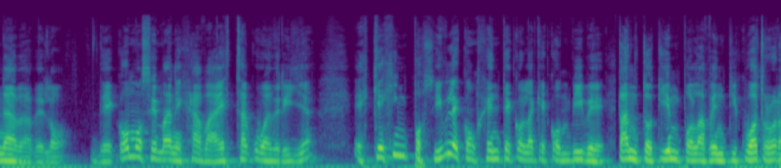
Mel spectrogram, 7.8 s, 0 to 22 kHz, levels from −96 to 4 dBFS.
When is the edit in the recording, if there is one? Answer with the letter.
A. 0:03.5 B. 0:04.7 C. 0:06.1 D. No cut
C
